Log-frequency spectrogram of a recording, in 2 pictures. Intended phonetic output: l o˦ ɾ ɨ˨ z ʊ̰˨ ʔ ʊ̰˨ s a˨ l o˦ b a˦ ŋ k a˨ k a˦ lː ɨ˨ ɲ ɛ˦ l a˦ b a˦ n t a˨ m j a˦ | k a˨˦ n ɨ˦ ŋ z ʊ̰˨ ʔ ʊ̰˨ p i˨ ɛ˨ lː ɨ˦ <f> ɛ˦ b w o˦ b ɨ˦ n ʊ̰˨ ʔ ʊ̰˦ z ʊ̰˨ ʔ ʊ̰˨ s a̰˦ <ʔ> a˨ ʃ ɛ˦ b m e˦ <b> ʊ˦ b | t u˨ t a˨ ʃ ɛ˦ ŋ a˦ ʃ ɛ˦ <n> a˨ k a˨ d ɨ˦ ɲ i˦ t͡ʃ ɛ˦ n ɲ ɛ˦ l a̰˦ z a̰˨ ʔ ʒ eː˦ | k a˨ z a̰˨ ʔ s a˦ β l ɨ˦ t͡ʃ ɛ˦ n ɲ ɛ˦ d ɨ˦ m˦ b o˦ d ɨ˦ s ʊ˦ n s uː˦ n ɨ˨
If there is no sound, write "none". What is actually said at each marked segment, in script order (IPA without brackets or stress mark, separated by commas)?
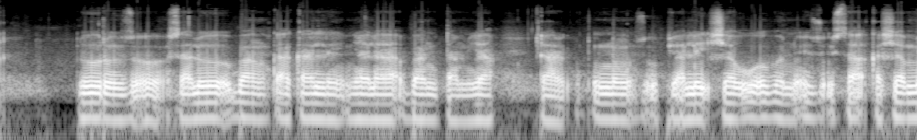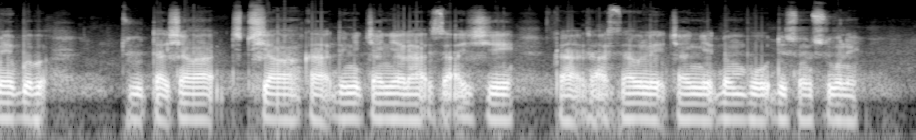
ʃ, k, ɡ͡b, ŋ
